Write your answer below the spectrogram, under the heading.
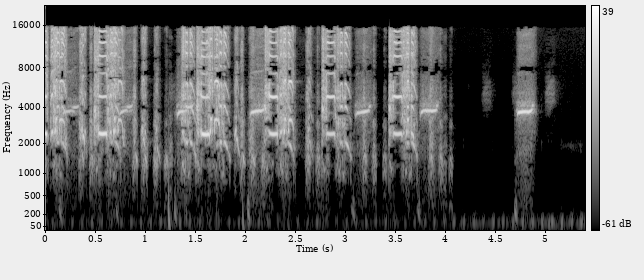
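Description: A grey francolin gives harsh, squawking, high-pitched phrases in quick bursts about twice a second, then a pause and one last squeaky note.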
